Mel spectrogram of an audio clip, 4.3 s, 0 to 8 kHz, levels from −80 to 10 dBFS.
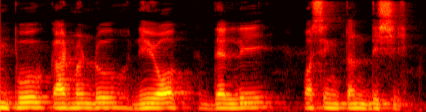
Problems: background sounds at intervals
